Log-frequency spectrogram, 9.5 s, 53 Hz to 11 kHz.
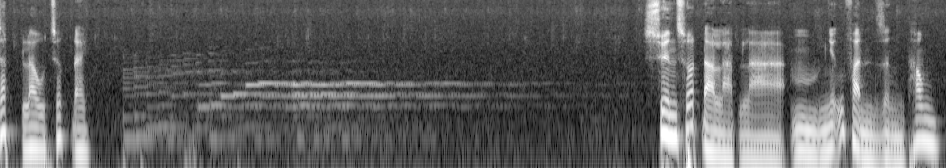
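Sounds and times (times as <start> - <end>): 
speech: 0.0 - 1.0, 6.6 - 9.4
heavy rain in a pine-forested highland area: 0.0 - 9.4
soft melodic tone: 1.2 - 6.4.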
